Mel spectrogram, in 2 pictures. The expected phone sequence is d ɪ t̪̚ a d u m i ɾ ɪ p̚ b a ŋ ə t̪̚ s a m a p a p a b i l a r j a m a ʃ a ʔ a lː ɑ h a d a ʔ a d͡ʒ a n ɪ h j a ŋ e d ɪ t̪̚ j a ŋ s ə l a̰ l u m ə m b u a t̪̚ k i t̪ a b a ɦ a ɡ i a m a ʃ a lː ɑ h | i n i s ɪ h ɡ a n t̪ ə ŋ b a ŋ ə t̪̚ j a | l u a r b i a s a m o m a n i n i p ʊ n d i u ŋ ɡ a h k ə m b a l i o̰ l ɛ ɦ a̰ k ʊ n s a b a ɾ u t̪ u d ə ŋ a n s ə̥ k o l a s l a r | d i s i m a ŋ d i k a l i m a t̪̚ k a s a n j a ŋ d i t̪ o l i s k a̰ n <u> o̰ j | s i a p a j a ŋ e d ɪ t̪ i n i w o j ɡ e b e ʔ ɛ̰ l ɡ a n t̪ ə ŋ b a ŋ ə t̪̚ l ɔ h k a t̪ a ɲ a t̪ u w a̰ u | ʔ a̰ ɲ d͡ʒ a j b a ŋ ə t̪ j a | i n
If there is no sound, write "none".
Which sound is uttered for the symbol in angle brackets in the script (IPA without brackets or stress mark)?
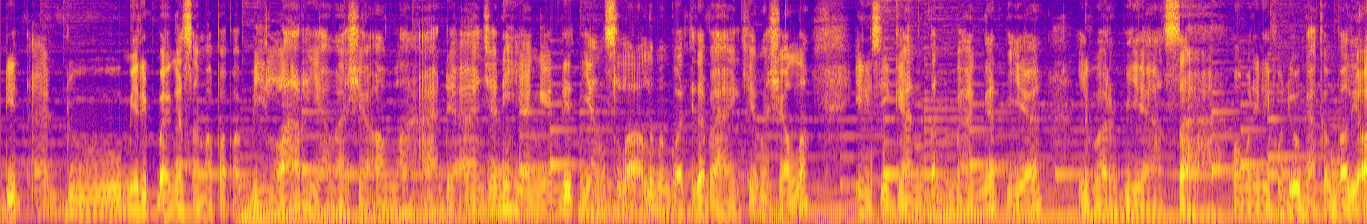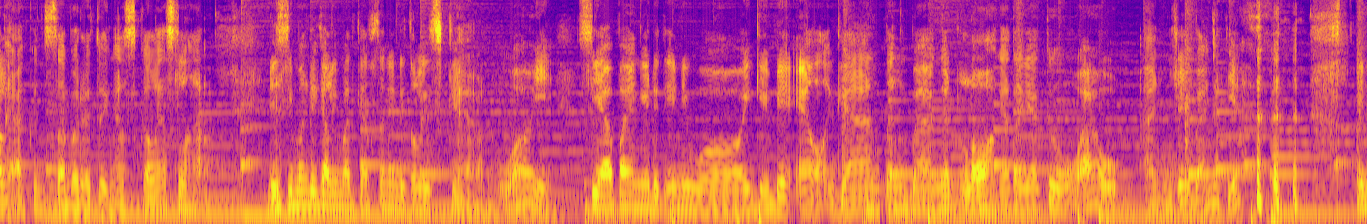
w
